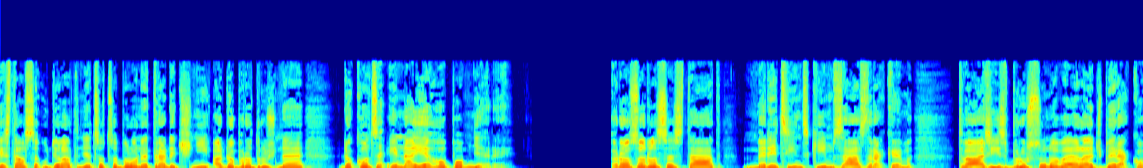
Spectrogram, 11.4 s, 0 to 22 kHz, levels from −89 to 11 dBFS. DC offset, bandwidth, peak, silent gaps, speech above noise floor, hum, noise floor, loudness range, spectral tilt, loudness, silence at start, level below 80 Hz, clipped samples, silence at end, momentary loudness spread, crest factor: under 0.1%; 14 kHz; 0 dBFS; 5.59-6.11 s; over 76 dB; none; under -90 dBFS; 2 LU; -5 dB/octave; -14 LUFS; 0 s; -54 dBFS; under 0.1%; 0 s; 7 LU; 14 dB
